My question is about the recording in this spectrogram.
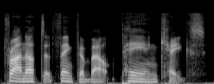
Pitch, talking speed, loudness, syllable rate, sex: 125 Hz, 170 wpm, -20 LUFS, 4.4 syllables/s, male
